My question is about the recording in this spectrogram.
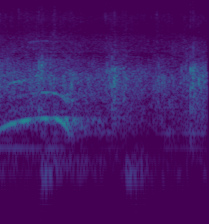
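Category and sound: crowd, audience applauding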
